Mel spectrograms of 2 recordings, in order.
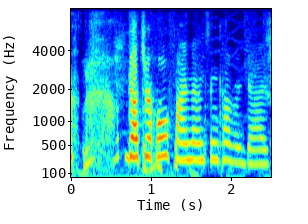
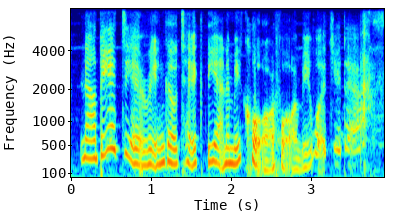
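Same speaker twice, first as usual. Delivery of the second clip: put-on sing-song old lady announcer voice; 4 dB louder than usual. On a stream, the speaker pitches an announcer voice pack in a grandma announcer voice. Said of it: "The grandma announcer pack".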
